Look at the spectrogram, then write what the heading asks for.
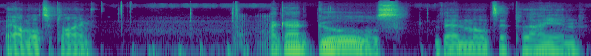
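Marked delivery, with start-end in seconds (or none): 2.7-5.8 drawn-out mock alarm. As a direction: drag it out in mock horror.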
